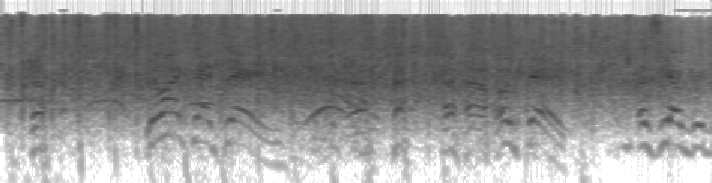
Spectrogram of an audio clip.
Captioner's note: laughs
